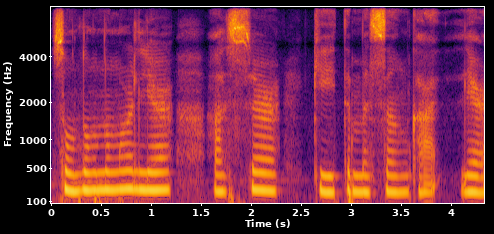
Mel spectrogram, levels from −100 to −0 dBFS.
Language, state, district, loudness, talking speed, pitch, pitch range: Ao, Nagaland, Kohima, -17 LUFS, 110 wpm, 210 Hz, 195-220 Hz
